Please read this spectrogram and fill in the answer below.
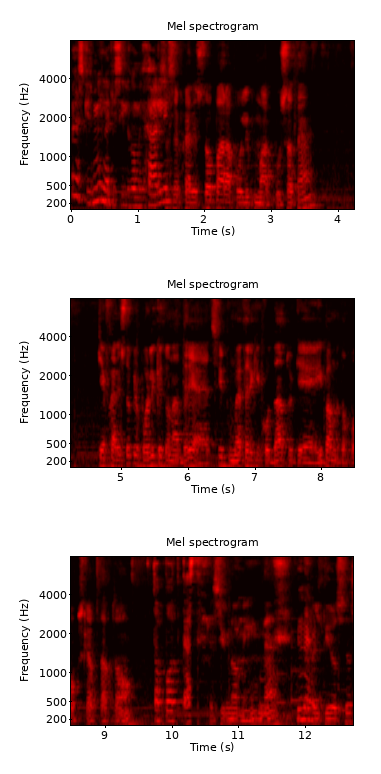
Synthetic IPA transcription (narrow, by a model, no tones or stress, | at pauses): pescezmilɐcesiliɣo̞mixɐlsiɐse̞fxɐɾist̪o̞pɐɾɐpo̞lipumɐkusɐt̪e̞ | ce̞ːfxɐɾist̪o̞pçʰo̞po̞lice̞t̪o̞nɐnd̪ɾeɐe̞t͡sipumefeɾece̞ko̞nd̪ɐt̪uce̞ipɐme̞t̪o̞po̞pskɐɾt̪ɐft̪o̞ | t̪opot̪kɐst̪siɣno̞mine̞ | nevelt̪io̞ses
